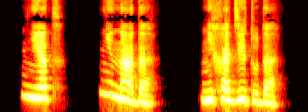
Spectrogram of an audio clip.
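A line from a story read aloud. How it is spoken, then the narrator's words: Curt, surprised. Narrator (Russian): Отрывисто бросила она, удивившись собственным словам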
